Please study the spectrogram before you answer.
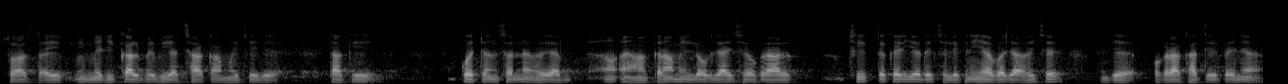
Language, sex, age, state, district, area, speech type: Maithili, male, 18-30, Bihar, Begusarai, rural, spontaneous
